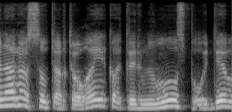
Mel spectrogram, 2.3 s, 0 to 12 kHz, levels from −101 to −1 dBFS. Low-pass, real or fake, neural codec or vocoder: 10.8 kHz; fake; codec, 24 kHz, 0.9 kbps, WavTokenizer, medium music audio release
